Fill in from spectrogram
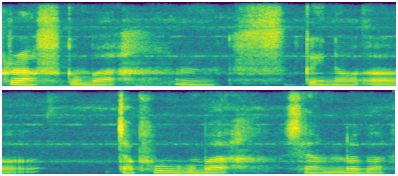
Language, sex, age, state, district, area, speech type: Manipuri, female, 30-45, Manipur, Senapati, rural, spontaneous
